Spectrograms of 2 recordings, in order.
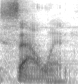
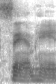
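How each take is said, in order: First: It is said like sow-in, without the m sound. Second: It is said as two syllables, Sam and Hain. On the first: The speaker calls it right. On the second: The speaker calls it wrong.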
